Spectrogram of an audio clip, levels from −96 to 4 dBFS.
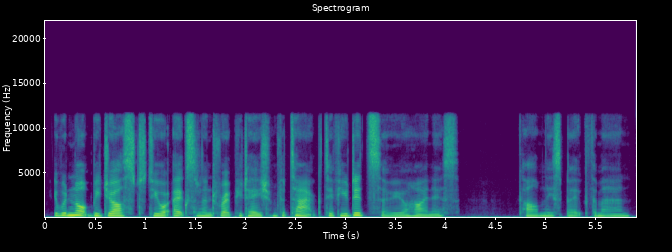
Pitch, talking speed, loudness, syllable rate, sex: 190 Hz, 215 wpm, -19 LUFS, 5.7 syllables/s, female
